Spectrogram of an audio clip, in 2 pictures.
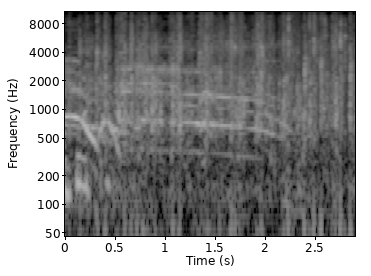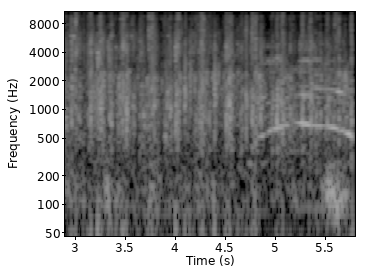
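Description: Steady, dense applause from a crowd that runs loud and unbroken for about six seconds, with a few sliding whistle-like cheers rising above the clapping.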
